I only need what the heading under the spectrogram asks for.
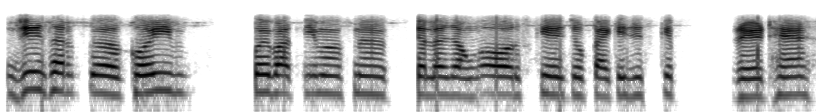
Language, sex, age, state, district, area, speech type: Urdu, male, 18-30, Delhi, Central Delhi, urban, conversation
